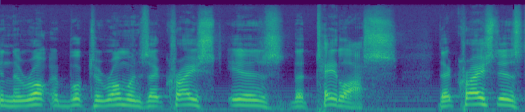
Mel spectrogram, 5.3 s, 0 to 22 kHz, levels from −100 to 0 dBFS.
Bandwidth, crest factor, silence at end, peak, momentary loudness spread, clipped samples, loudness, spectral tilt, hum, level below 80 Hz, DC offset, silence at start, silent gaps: 19.5 kHz; 18 dB; 0 s; -10 dBFS; 8 LU; under 0.1%; -26 LUFS; -3 dB/octave; none; -58 dBFS; under 0.1%; 0 s; none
